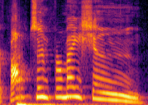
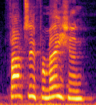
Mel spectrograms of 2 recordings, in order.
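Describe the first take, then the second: First: False information dragged out very slowly, high and loud with a falling end; scornful repeat. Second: High, loud and slow, disbelieving the words False information; incredulous outrage. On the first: Mocking the censors, a very slow, high, loud falling sneer. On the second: To Facebook censors, a high, loud, slowed outraged question. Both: Real, not acted.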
